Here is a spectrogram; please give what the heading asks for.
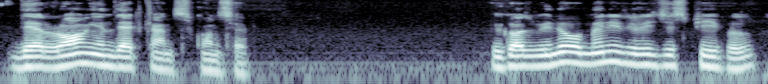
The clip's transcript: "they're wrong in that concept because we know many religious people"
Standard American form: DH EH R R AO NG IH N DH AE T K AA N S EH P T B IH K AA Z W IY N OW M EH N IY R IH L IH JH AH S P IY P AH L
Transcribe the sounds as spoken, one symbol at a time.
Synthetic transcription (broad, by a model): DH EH R R AO NG IH N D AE T K AA N S EH P T B IH K AA Z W IY N OW M EH N IY R IH L IH JH AH S P IY P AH L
